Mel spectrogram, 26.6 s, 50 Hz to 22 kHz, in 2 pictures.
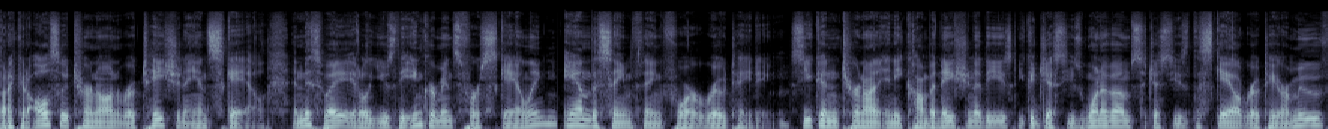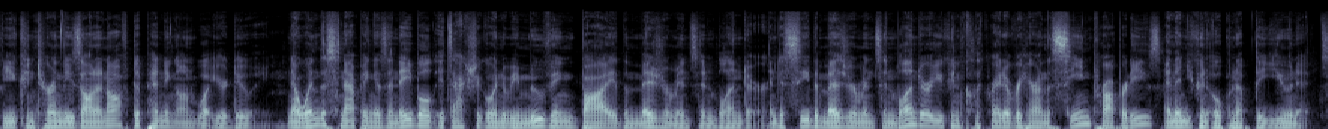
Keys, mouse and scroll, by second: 2.5-2.8 middle drag, 2.8 scroll down 1, 3.4 s, 5.5 r, 7.9-10.7 drag, 13.2-15.7 drag, 23.1 click, 24.7-26.5 drag.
